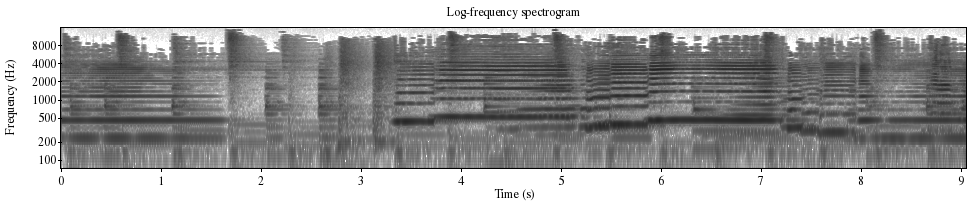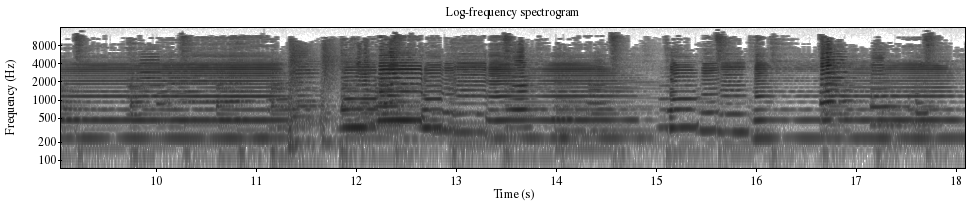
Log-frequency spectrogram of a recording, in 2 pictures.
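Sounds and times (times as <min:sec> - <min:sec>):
drum strikes: 0:00.0 - 0:18.0
jazz big band playing chords: 0:00.0 - 0:18.0.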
